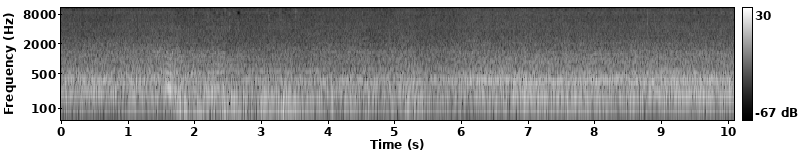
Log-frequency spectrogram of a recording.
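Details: Forest honey bees at Hebri being taken from a termite mound into a beekeeping box make a continuous low buzzing swarm drone. The rough hum swells slightly and wavers throughout.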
